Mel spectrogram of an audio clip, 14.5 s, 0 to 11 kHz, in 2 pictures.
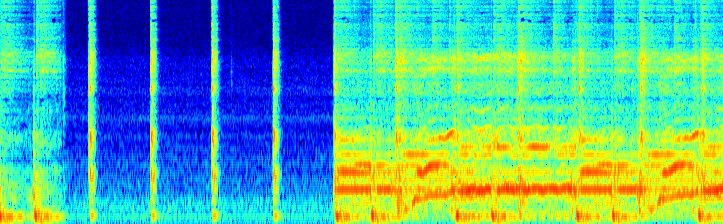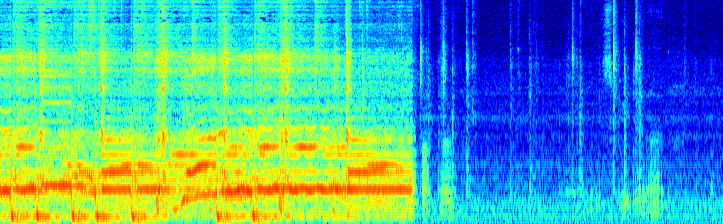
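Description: Sample chops triggered from an Akai MPC 1000's pads: six short single hits about half a second apart, then about eight seconds of a sampled melody with sliding, bending notes that cuts off suddenly. A few faint taps come near the end.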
